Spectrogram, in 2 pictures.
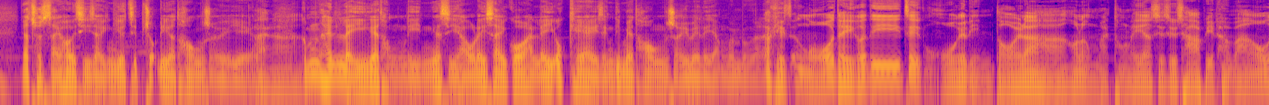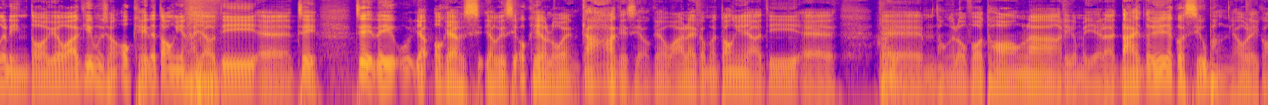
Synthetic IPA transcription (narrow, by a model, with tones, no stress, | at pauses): jɐ˥t̚t͡ʃʰɵ˥t̚sɐ˧jɦɔː˥jt͡sʰi˨˥t͡sɐ˨wjiː˨˦kɪ˥ji˧wt͡siː˧p̚t͡sʊ˥k̚liː˥kɔː˧t̪ʰɔː˥ŋsɵ˨˥ɥkɛ̰˧jɛ̰ː˧˥ə̰˧lɐ̰˨jlaː˧kɐ˨˦mɦɐ˨˥jle˨˧jkɛː˧t̪ʰʊ˨˩ŋliː˨˩nkɛː˧siː˨˩ɦɐ˨wle˨˧jsɐ˧jkʷɔː˧hɐ˨le˨˧jʊ˥kʰːe˨˥jhɐ˨jt͡sɪ˨˥ŋt̪iː˥mɛː˥t̪ʰɔː˥ŋsɵ˨˥ɥpe˨˥le˨˧jɐ̰˨mkɐ˨˦mjœː˨˦ŋɡɐ̰˧l̰ʔa˨kʰe˨˩sɐ˨t̚ŋɔː˨˧t̪e˨jkɔː˨˧˥t̪iː˥t͡sɛː˥˩ŋɔ̰ː˨˧kɛː˧liː˨˩nt̪ɔː˨jlaː˥ɦaː˨˧˥hɔː˨˥lɐ˨˩ŋm̩˨˩hɐ̰˨jt̪ʰʊ˨˩ŋne˨˧jɐ˨˧wsi˨˥ws̬iː˨˥wt͡sʰaː˥pḭː˨t̚hɐ˨˧jma̰˨˧ŋɔː˨˧kɛː˧liː˨˩nt̪ɔː˨jkɛː˧waː˨˥ke˥jp̬u˧˥ns̬œː˨ŋʔʊ˥kʰːe˨˥jlɛː˥t̪ɔː˥ŋjiː˨˥nɦɐ˨jɐ˨˧wt̪̬iː˥ɛː˨t͡sɛː˥˧˩ | t͡sɛː˥˩jle˨˧jjɐ˨ʔɔ˨˩kɐ˨˩si˨jɐ˨wke˨˩si˨ʔo˥kʰːe˨˥jɐ˧wlo˨˧wjɐ˨˩nkaː˥kɛː˧si˨˩hɐ̰˨˩wkɛ˧wa̰ː˨˥lɛː˥kɐ˨˦mɐ˨t̪ɔː˥ŋjiː˨˥njɐ˨˧wɐ˥t̪iː˥ɛ̰ː˨˩ | ʔɛ̰ː˨m̩˨˩t̪ʰʊ˨˩ŋkɛ˧lo˨˧wfɔː˨˥t̪ʰɔː˧ŋlaː˥kɔː˧t̪i˥kɐ˨˦mɛ˧jɛː˨˧˥aː˥t̪aː˨nhɐ˨jt̪ɵ˧ɥjɔː˨˥jɐ˥t̚kɔː˧siː˨˥wpʰɐ˨˩ŋjɐ̰˨˧wle˨˩jkɔː˨˦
